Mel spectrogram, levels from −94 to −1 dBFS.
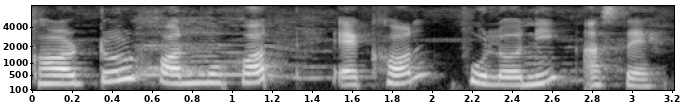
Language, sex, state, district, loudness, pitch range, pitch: Assamese, female, Assam, Sonitpur, -17 LUFS, 220-275 Hz, 255 Hz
